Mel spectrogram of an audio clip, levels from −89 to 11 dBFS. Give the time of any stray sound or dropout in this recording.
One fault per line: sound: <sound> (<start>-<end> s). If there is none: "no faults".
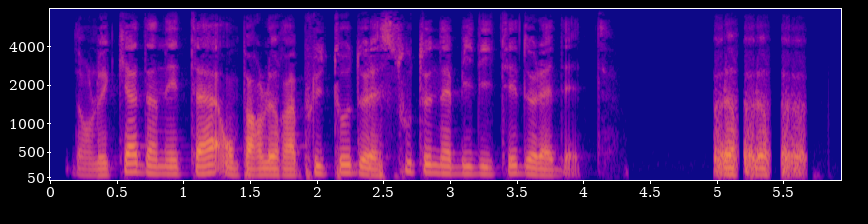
sound: laugh (5.0-5.7 s)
